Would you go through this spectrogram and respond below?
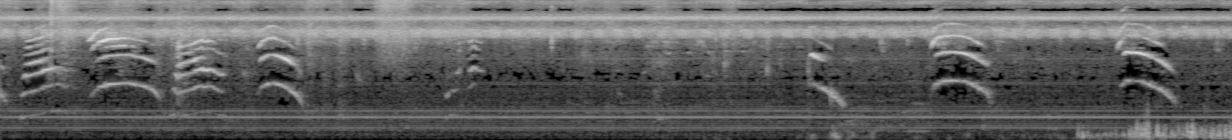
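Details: Mother cat searching for her kittens, giving a series of short arched meows, some in quick pairs, with pauses between them, over steady high insect-like hum and tonal background noise, with rustling near the end.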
